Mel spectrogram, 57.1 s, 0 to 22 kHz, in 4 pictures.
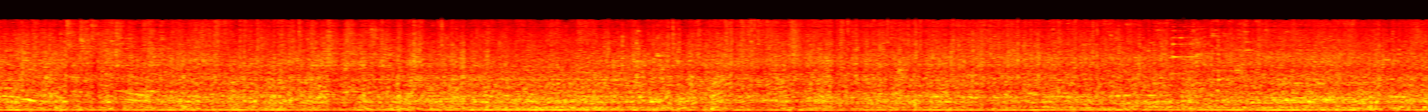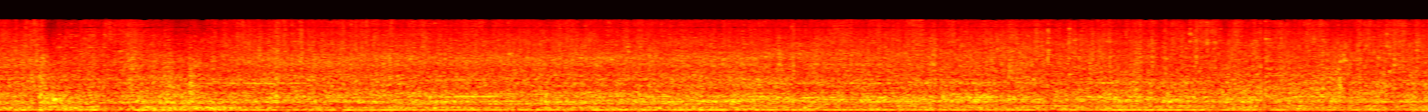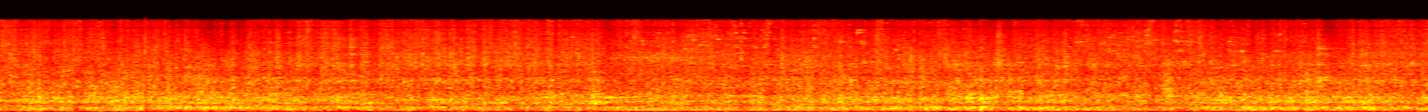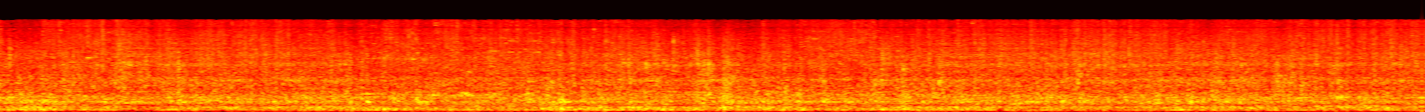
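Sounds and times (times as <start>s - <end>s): industrial shredder running: 0.0s - 57.0s.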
